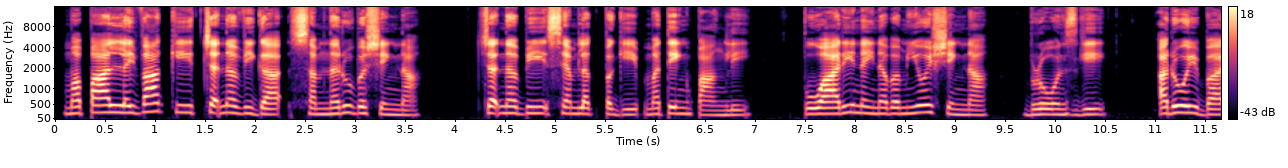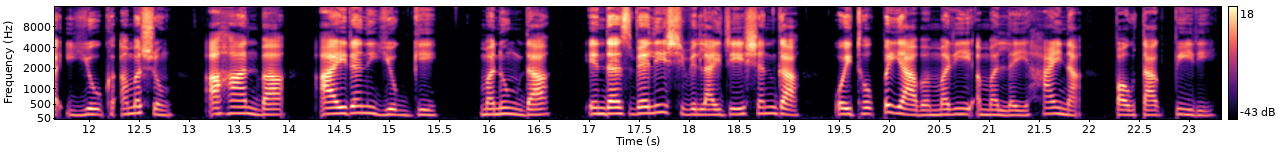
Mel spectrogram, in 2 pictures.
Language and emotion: Manipuri, neutral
